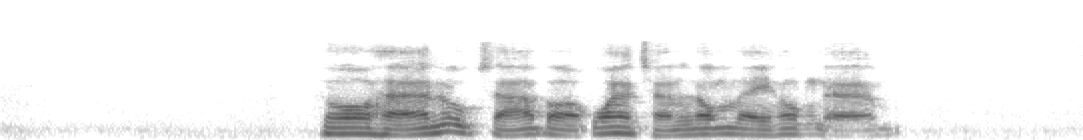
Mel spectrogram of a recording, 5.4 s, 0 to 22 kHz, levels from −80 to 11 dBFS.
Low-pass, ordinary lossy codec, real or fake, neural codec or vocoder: none; none; fake; codec, 16 kHz, 1.1 kbps, Voila-Tokenizer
